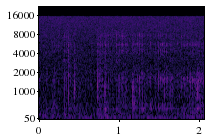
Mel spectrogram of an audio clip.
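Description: Near silence, with a few faint scratches of a pencil sketching.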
